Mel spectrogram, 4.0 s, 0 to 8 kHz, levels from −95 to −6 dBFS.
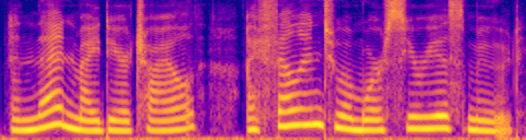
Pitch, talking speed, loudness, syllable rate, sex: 250 Hz, 180 wpm, -14 LUFS, 4.0 syllables/s, female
